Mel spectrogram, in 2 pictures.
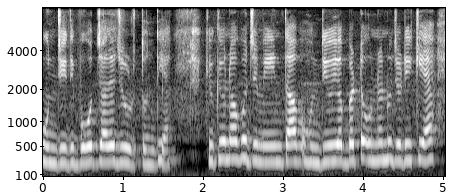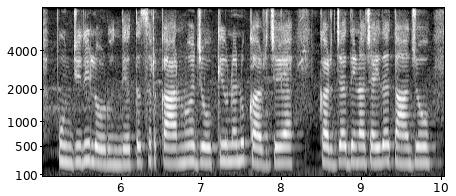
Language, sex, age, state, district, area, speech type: Punjabi, female, 18-30, Punjab, Shaheed Bhagat Singh Nagar, urban, spontaneous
